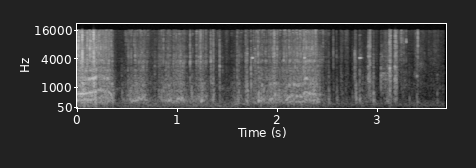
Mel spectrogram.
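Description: A sewing machine stitches through a cork pencil case to reinforce a corner seam, a quiet, steady, close whirring that eases off near the end, with no talking.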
